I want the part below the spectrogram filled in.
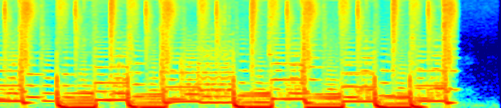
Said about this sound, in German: Das ist unser Intro.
